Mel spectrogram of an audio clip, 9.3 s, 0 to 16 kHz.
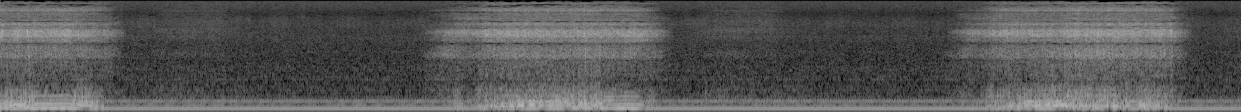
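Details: Sleeping person: slow, regular rattling snores on each breath in, about 16 a minute, over a steady background hum; snoring.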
